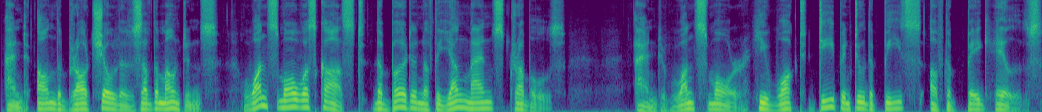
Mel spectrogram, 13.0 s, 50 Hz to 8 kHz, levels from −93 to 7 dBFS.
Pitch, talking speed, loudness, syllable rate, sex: 100 Hz, 145 wpm, -17 LUFS, 3.4 syllables/s, male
